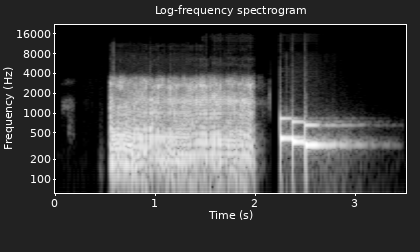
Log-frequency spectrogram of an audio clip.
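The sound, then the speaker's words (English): A caller makes a loud, steady, buzzy fart noise lasting about a second and a half, followed by three quick sharp clicks with a short ringing tone that fades out. “I mean, I don't even know where to go with that, but it was a fart noise.”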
